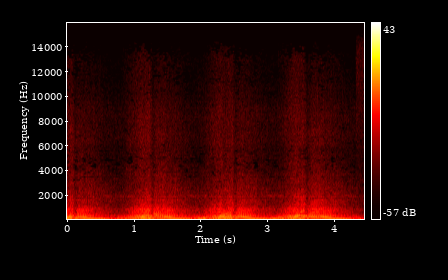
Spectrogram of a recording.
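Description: An engine revving up and down over a steady low rumble, its pitch rising and falling about once a second.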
